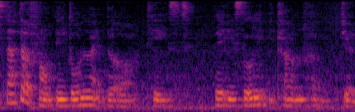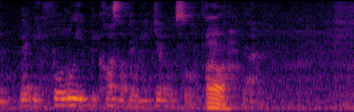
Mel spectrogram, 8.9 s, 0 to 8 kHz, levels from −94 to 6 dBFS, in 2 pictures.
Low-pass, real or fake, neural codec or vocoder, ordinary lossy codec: none; fake; codec, 16 kHz, 4 kbps, FunCodec, trained on Chinese and English, 50 frames a second; none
